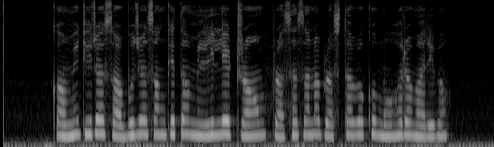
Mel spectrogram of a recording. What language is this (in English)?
Odia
